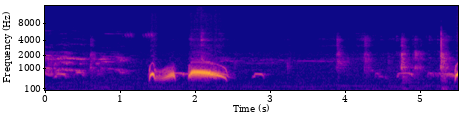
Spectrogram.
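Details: Spotted dove lure call for training newly caught birds to sing and fight. One clear low phrase, a stuttering double note leading into a drawn-out descending coo. Scattered faint bird notes sound before and after.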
